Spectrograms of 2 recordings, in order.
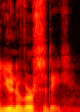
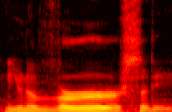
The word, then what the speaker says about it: university: Listen closely. University. University. University. It's the third syllable. Third syllable is accented. A lot of Thai people will say university. They'll put the accent on that last syllable.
